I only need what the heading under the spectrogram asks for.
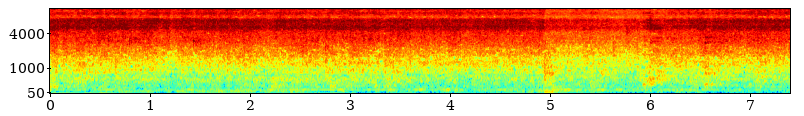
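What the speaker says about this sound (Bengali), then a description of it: "গ্যাসের ফ্লেমটা হাইতে রেখে পেঁয়াজটা খুব ভালো করে ভেজে নিচ্ছি।" Chopped onion frying in hot oil over a high gas flame, a steady loud sizzle and hiss that runs unbroken throughout with no voices.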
